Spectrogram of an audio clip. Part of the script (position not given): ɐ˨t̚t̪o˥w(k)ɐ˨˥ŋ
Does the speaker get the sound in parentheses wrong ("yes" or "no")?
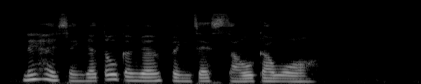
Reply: no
